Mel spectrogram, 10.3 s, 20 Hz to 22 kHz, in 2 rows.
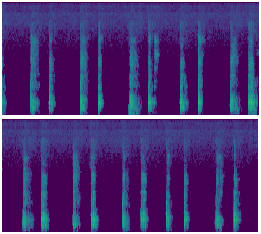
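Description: Regular paired heart sounds at about 60 a minute; the second sound is split on inspiration and narrows on expiration, a normal physiological split.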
